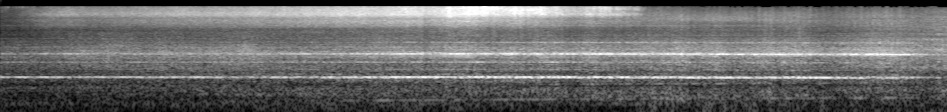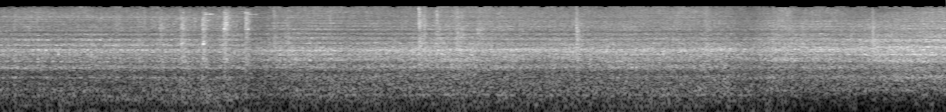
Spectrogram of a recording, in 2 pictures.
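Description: A Metrans Siemens Vectron electric locomotive passing at speed with a freight train, with a steady whine that cuts out about halfway through. The container wagons then roll past with steady wheel noise and scattered clicks over the rail joints.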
